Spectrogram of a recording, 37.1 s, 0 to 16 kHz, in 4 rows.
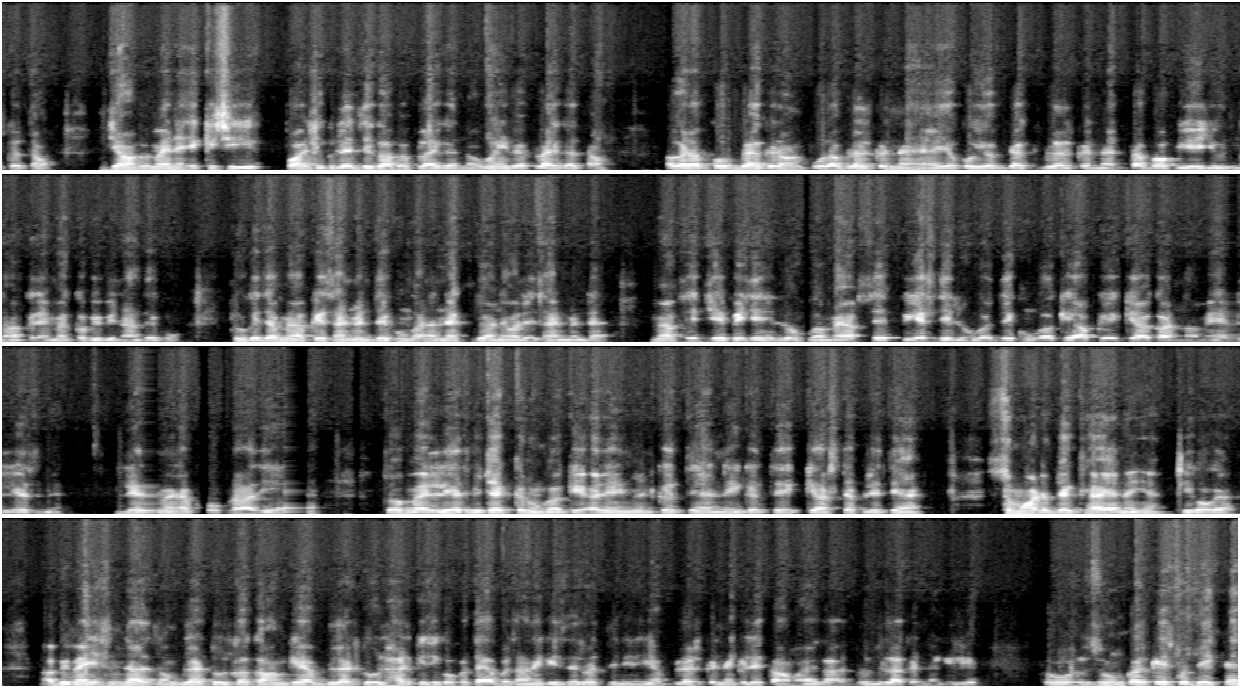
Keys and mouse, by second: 2.7-4.0 drag, 4.0 ctrl+z, 5.1 ctrl+0, 18.6 click, 19.7 click, 29.8 right click, 30.8 click, 31.5-33.0 typing, 36.1 z.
